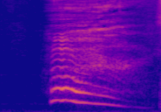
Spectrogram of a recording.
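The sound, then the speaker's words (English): A single long, voiced yawn, starting abruptly and sliding downward in pitch over about a second before trailing off, followed by a brief breath. “Excuse my yawns, y'all. Yawns.”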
